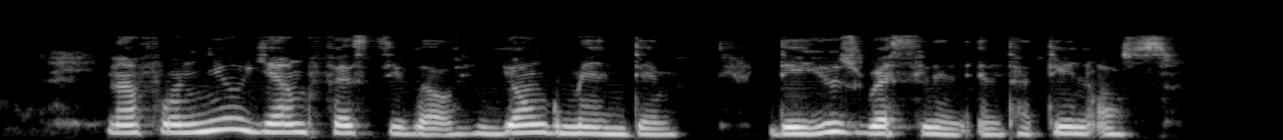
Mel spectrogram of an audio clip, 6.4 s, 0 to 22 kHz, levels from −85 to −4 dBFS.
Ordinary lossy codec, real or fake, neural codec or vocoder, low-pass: none; fake; codec, 16 kHz, 16 kbps, FunCodec, trained on LibriTTS, 50 frames a second; none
